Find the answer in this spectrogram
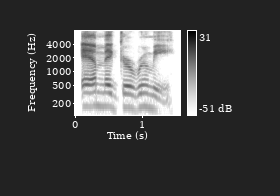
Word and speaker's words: amigurumi: Oh, she gave it phonetically. Rhonda, you're a rock star. Amigurumi.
